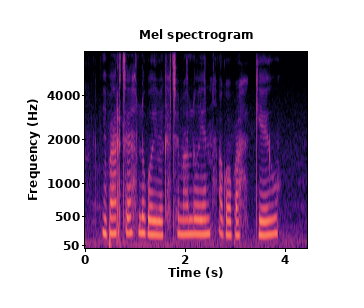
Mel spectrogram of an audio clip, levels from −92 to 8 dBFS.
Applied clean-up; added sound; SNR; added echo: none; none; none; none.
